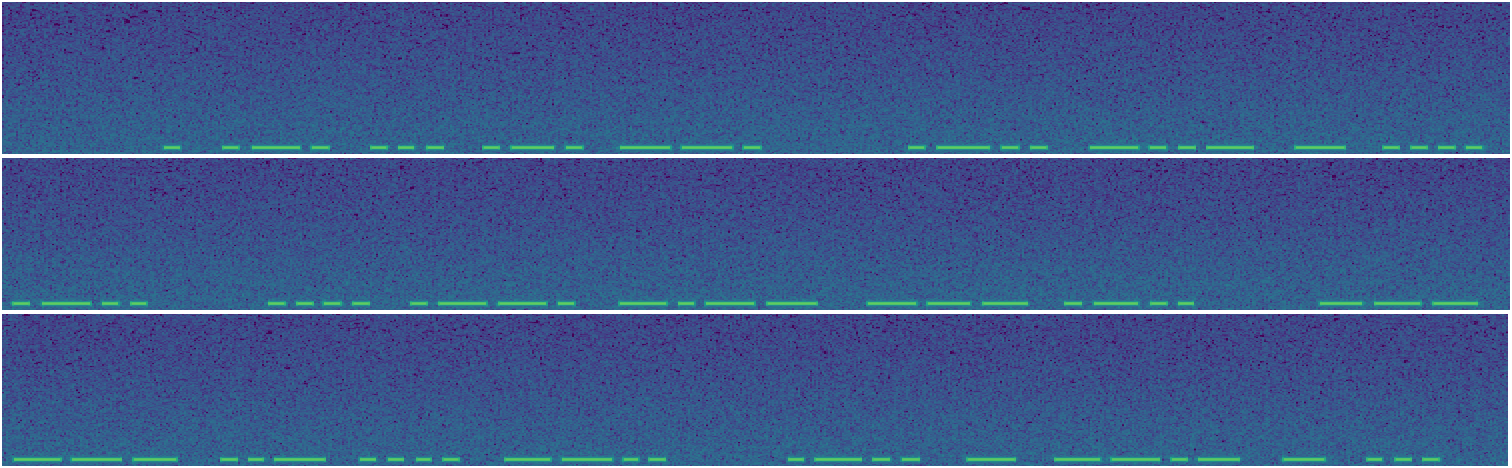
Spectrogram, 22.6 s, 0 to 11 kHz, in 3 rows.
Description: Morse code, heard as a keyed tone, hand-sent with a straight key, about 17 wpm, 490 Hz. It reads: ERSRG LXTHL HPYOL OOUHZ LTQTS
